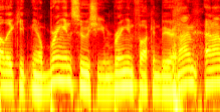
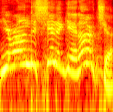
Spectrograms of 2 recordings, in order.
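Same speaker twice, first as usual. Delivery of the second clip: mock scream, higher pitch. Retelling how someone screamed an accusation across a bar: imitating someone screaming. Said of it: "screaming this at the top of his lungs".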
